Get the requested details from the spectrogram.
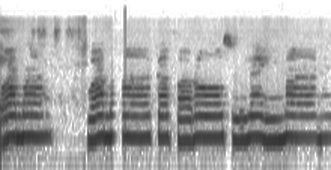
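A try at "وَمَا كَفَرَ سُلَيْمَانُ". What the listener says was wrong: Pendek. Wa ma kafara Sulaiman.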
